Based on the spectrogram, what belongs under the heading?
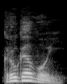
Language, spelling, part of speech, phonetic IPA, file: Russian, круговой, adjective, [krʊɡɐˈvoj], Ru-круговой.ogg
- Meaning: circular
